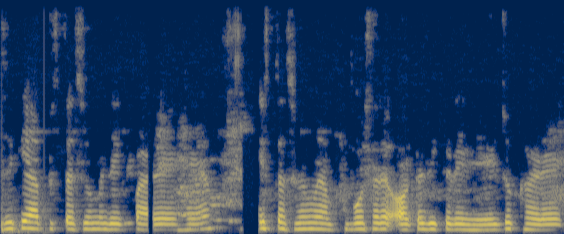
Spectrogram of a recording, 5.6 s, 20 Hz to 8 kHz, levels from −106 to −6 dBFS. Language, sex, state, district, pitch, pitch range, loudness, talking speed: Hindi, female, Maharashtra, Nagpur, 200 Hz, 185-205 Hz, -25 LUFS, 235 wpm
